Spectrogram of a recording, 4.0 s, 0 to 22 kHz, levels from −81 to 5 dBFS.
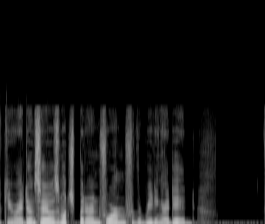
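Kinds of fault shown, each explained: No technical faults can be heard anywhere in the speech recording, so there is nothing to list.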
